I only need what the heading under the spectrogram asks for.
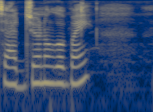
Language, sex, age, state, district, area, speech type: Odia, female, 18-30, Odisha, Jagatsinghpur, urban, spontaneous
